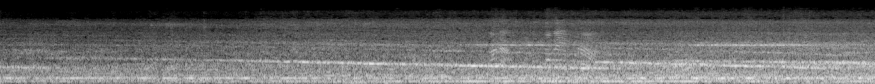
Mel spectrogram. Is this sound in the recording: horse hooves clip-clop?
no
